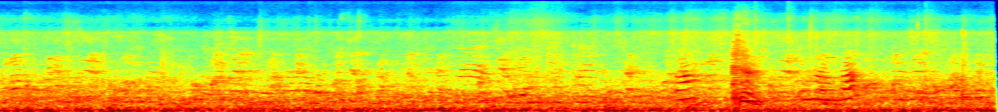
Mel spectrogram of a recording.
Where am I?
in a crowded indoor space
